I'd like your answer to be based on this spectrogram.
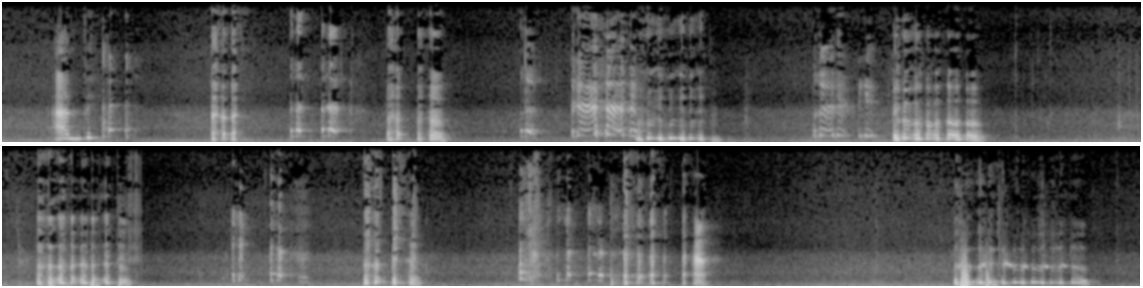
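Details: A young child imitates his mother's cough with a series of short, voiced, playful cough-like bursts.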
